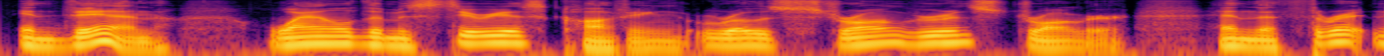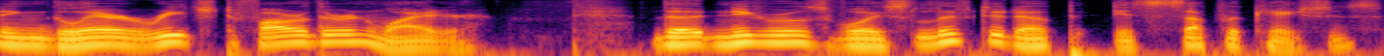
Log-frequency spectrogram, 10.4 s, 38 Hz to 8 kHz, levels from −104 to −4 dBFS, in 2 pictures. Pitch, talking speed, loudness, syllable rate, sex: 110 Hz, 145 wpm, -18 LUFS, 4.9 syllables/s, male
